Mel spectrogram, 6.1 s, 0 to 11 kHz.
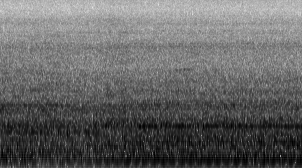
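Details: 2008 NuTone dual-zone central air conditioner, R-22, at startup and running: smooth even compressor hum with steady fan rush and a faint constant tone; normal running.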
